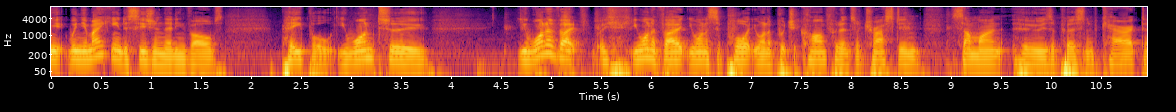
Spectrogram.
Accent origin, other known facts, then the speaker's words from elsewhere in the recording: Geelong, Victoria, Australia; where I grew up in Geelong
